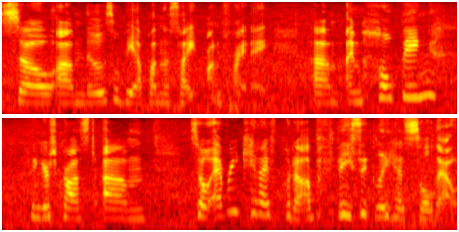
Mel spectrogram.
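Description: A woman talks at a moderate speed, her pitch varying in an ordinary way, with noticeable noise in the background. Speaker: craft kit seller. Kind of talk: casual vlog chat. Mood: cheerful, chatty. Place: garden. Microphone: camera far.

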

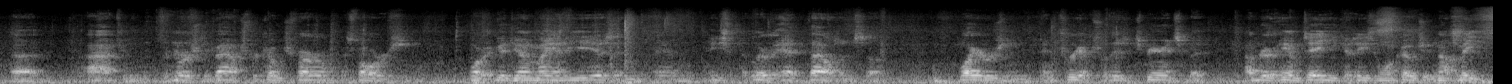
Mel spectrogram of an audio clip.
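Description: A man is talking in a room with audible echo. There is noticeable background noise as well. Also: moderate pace. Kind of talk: formal meeting remarks. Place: meeting room. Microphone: camera far.

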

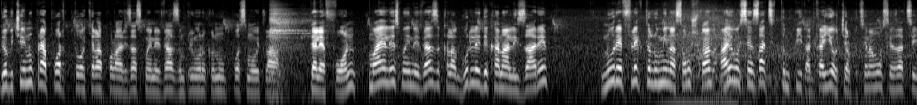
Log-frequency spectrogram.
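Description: Talking at a very fast pace with ordinary pitch variation, the speaker is heard in a dry sound with no echo over noticeable background noise. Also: man, high pitch for a man. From Romania. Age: 40s. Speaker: vlogger. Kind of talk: casual vlog chat. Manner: loud. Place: street. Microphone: phone near.

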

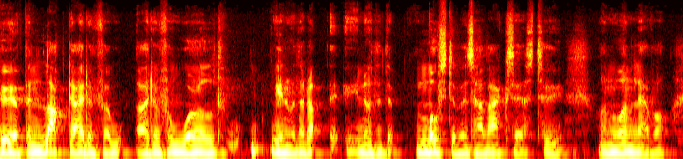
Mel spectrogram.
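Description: This man's voice is fairly low-pitched and somewhat breathy, moving at a moderate pace. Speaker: writer on a panel. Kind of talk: panel discussion answer. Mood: earnest, impassioned. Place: hall.

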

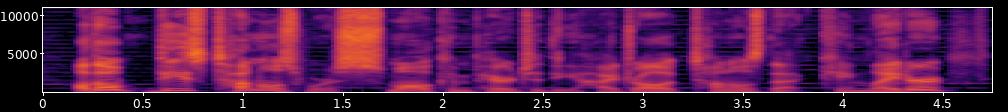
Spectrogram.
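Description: A man speaks at a moderate pace with a dry sound and no echo. Faint music plays in the background. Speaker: history channel host. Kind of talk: documentary narration. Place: studio. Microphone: studio mic.

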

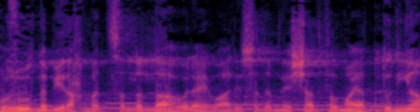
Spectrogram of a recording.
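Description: A man at medium pitch, with music in the background. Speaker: Islamic preacher, religious scholar. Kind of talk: Islamic sermon, emotional bayan.

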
